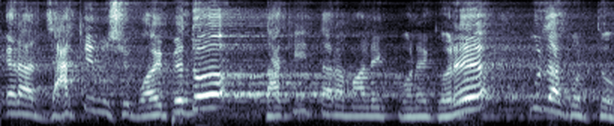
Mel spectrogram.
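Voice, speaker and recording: A man from the Mymensingh region of Bangladesh preaching to a crowd, shouting and firing questions back at his listeners. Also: high-pitched, lively intonation, moderate pace. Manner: shouting, call-and-response questions to the audience. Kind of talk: Islamic sermon to a crowd. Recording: echoey hall reverb from PA.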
